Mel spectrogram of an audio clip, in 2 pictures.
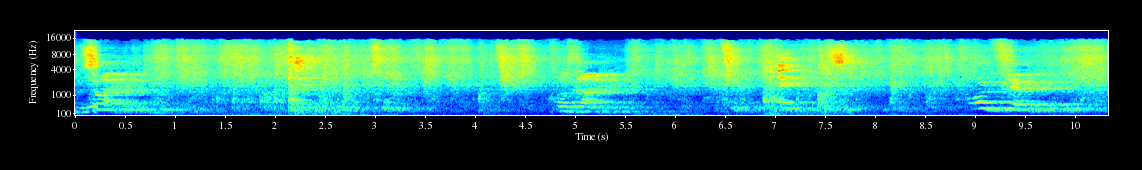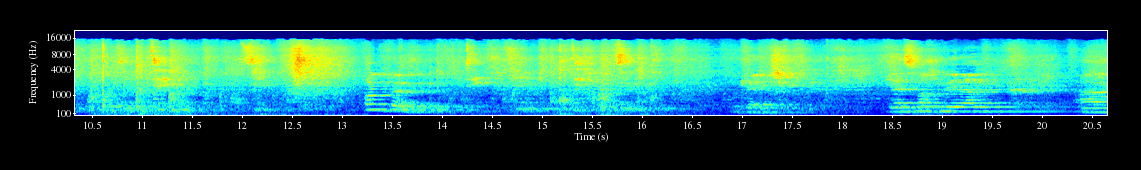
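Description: Bare feet thud and shuffle on soft mats.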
